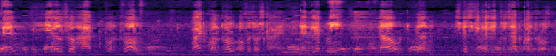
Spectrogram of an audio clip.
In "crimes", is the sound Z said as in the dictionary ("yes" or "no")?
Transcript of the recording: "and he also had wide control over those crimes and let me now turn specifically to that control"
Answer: no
